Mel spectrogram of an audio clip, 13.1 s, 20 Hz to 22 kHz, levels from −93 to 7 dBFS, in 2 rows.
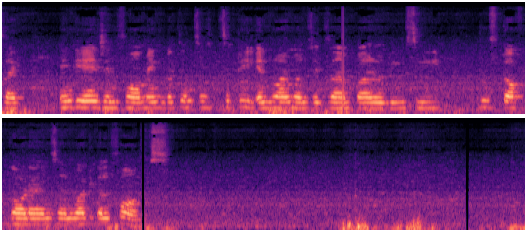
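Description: Speech interrupted by gaps between stream segments: hard-edged silences of 19 to 41 ms at 4.25–4.27 s, 8.28–8.32 s and 12.33–12.37 s, repeating every 4 s at segment joins. No audio is lost.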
